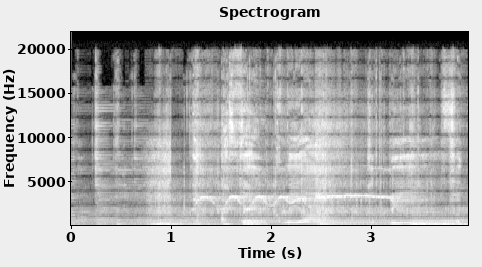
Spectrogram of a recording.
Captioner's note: applause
